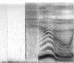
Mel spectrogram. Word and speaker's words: queue: Queue is actually a great word to remember. It's spelled with four extra silent letters, q u e u e, but it's pronounced simply, queue.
